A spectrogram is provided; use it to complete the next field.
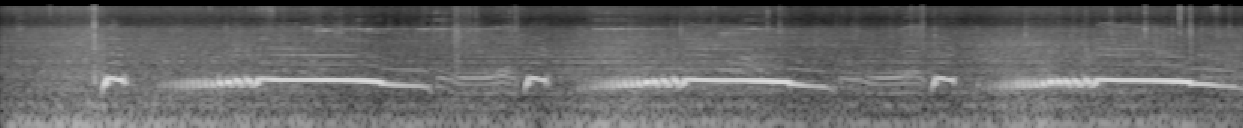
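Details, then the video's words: Australian dove cooing in a steady pattern: a short clipped upward note, then a long, smooth, slightly quavering coo that slides down at the end, repeated about every three seconds over a low background hum. "Australian Dove Sound"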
